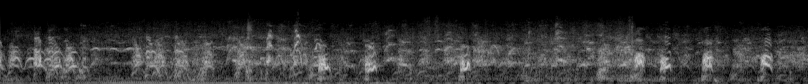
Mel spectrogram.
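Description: A pack of chihuahuas yapping and barking over one another in a dense run of short, high barks. It is the sound of aggression toward a newly arrived dog on their territory.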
